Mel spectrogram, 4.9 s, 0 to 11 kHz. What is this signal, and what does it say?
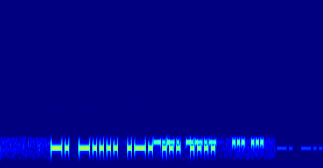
Morse code, heard as a keyed tone, about 23 wpm, 400 Hz. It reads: N6RSH
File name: CW / CW-SS-k5tr- -1700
